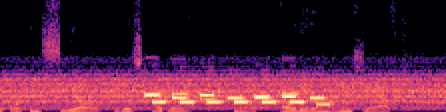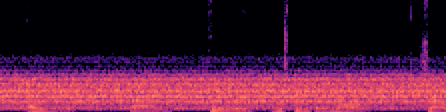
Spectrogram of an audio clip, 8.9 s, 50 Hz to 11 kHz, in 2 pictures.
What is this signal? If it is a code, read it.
Multi-frequency trunk signalling (R2, with the far end's replies), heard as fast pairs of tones, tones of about 140 ms, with phone line noise and speech in English. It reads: 0841391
